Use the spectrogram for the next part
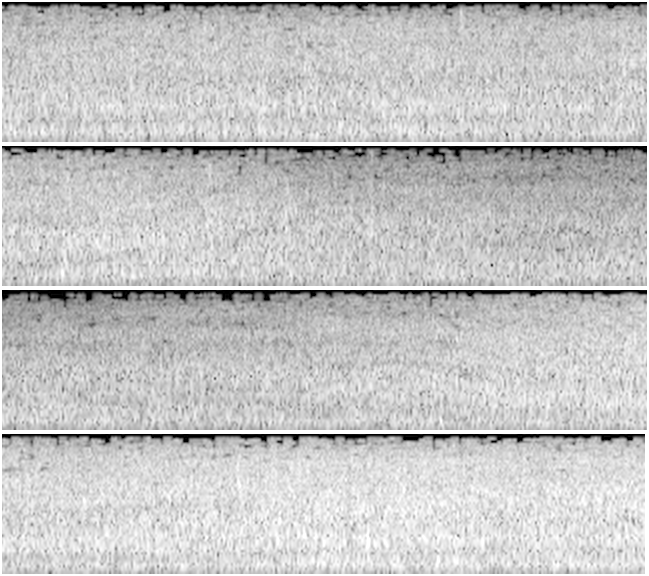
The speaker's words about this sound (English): Creek is really roaring.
